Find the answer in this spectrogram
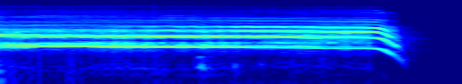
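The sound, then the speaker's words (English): A man's voice imitating a blood-curdling scream: one loud, sustained, high shriek lasting about two seconds, then sliding down in pitch as it cuts off into silence. “There's a man that screams like a blood-curdling scream. He's like...”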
